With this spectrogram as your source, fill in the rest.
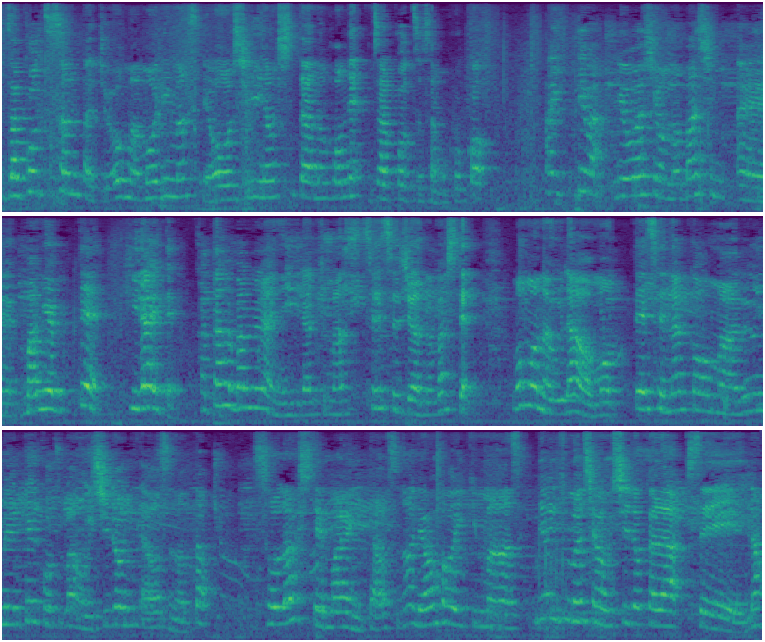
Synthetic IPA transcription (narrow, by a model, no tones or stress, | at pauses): d͡zako̞t͡sɨ̥sãnt̪at͡ɕio̞mamo̞ɾʲimast̪e̞oːɕiɾʲino̞ɕi̥t̪ano̞ɦo̞ne̞d͡zako̞t͡sɨsãŋko̞ko̞ | haid̪e̞βaɾʲo̞ːβaɕio̞mabaɕiemaɡet̪ːe̞çiɾaet̪e̞kat̪anobaɡɯ̟ɾaɲ̟içiɾakʲimasɨ̥se̞t͡sɨʑionobaɕi̥t̪e̞ | mo̞mo̞no̞ɯ̟ɾaomo̞t̪ːe̞se̞nakaomaɾɯ̟me̞t̪e̞ko̞t̪obãoɯ̟ɕiɾo̞ɲ̟it̪ao̞sɨno̞t̪o̞ | so̞ɾaɕi̥t̪e̞mae̞ɲ̟it̪ao̞sɨnoaɾʲjo̞ːɦo̞ːikʲimasɨ̥d̪e̞βaikʲimaɕoɯ̟ɕiɾo̞kaɾase̞ːno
